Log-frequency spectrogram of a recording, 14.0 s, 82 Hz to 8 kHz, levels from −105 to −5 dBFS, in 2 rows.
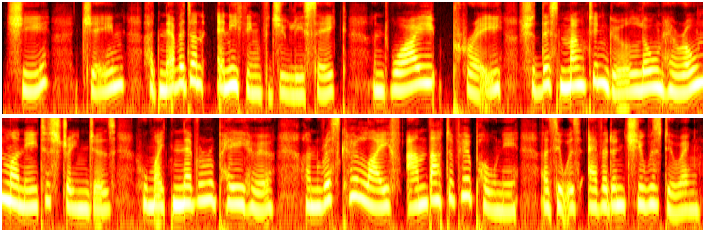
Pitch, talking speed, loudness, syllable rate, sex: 230 Hz, 185 wpm, -17 LUFS, 4.7 syllables/s, female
